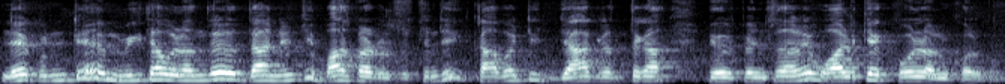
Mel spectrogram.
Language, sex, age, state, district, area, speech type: Telugu, male, 60+, Andhra Pradesh, Sri Satya Sai, urban, spontaneous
